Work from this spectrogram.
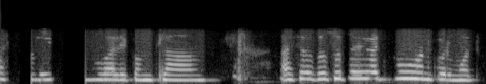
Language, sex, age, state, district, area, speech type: Kashmiri, female, 18-30, Jammu and Kashmir, Budgam, rural, conversation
